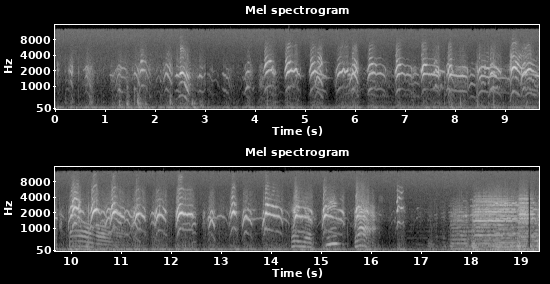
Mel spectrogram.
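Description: A litter of puppies whimpering and squealing: many short, high cries that rise and fall, overlapping one another and thinning out near the end.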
